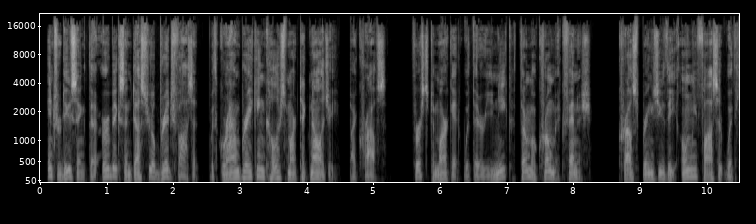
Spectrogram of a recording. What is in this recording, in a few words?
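Device explainer, voice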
